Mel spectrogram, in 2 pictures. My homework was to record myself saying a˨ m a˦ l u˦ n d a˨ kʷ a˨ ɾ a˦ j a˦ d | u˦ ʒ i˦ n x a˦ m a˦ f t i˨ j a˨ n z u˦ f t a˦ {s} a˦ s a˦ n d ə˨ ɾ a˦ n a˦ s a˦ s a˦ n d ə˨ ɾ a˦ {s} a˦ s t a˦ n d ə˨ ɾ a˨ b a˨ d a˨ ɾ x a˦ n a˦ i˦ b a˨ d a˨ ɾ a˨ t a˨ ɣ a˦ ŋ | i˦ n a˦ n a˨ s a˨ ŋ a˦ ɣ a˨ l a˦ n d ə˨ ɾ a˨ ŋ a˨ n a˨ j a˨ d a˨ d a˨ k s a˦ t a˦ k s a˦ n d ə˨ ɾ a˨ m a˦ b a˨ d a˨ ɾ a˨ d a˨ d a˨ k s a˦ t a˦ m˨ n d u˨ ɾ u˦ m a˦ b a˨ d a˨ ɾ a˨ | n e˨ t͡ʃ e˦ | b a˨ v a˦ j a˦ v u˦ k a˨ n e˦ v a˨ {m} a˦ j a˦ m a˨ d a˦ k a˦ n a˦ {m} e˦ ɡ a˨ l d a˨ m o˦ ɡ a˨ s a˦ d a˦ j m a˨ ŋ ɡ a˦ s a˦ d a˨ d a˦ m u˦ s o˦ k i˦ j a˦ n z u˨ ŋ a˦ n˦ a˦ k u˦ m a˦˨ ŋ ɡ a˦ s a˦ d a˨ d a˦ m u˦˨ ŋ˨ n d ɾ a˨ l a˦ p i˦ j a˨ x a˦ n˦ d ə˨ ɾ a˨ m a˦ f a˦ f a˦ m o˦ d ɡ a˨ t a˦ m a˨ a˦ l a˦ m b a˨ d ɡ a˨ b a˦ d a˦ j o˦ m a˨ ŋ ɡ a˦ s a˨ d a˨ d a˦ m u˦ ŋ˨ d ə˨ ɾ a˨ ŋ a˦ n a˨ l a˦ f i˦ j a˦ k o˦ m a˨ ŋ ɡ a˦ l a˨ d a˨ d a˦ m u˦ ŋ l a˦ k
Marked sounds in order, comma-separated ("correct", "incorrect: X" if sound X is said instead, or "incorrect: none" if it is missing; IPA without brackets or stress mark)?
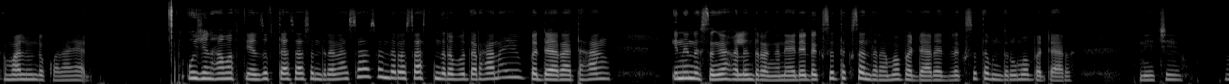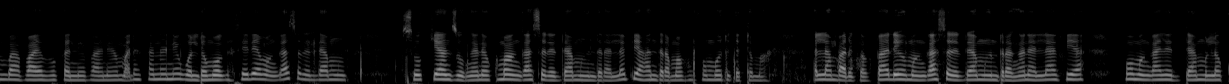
correct, correct, incorrect: n, incorrect: n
